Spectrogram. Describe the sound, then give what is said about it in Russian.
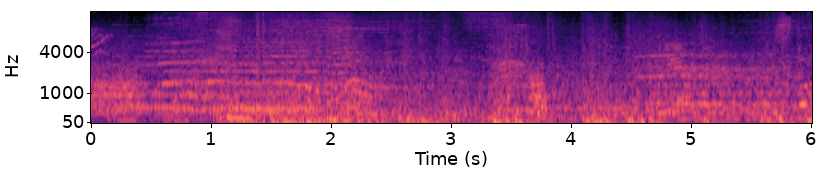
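A spirited horse neighs and whinnies loudly in shrill, wavering cries over a dense, rumbling wash of stormy waves, with hoofbeats mixed in throughout. “Щит разлетается, и конь, зажав руку девушки во рту, тащит ее по бушующим волнам.”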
